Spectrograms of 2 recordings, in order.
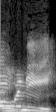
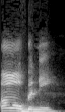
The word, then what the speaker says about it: Albany: Albany. You said it wrong. It's Albany.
